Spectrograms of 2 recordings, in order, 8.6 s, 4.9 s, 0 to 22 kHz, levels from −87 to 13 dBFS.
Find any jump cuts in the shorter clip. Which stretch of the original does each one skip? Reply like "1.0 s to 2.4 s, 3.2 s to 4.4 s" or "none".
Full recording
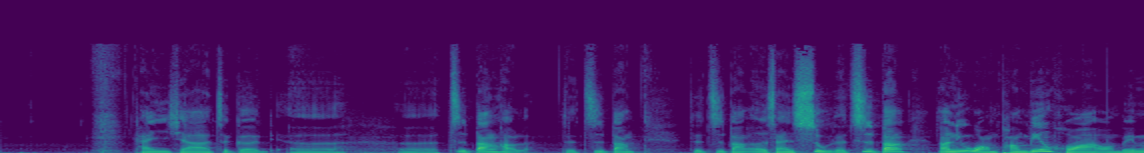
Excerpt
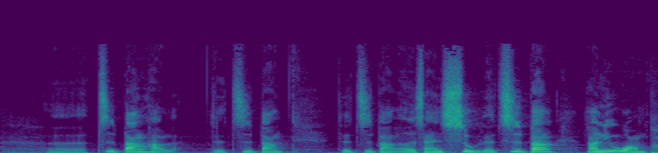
none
